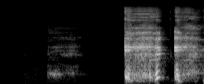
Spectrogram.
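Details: Adult woman with a cold and runny nose, ill for nine days; two sharp, dry cough bursts after a short breath in, in a quiet room.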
